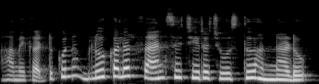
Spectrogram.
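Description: A woman's voice: sits high, expressive, fairly quick, darkish tone. A woman reading a novel aloud as an audiobook narrator, voicing the characters in her own voice.

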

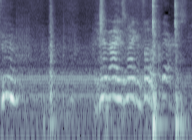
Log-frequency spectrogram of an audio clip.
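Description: A man's voice: high-pitched, fairly even intonation, a little slow. A tipsy, giggly young man bantering casually and swearing, recorded from a distance in a small kitchen. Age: young adult. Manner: foul-mouthed, exclamatory. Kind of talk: casual banter while cooking. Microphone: camera a few meters away. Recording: roomy, distant, noisy camera audio.

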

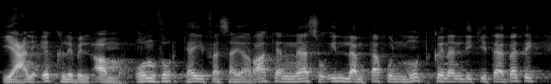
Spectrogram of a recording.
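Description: A man's voice: medium pitch, steady tone, a little fast. Man, language teacher, emphatic, asks and answers his own questions, stretches out example words, long reverb. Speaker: Arabic writing instructor. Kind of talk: lesson.

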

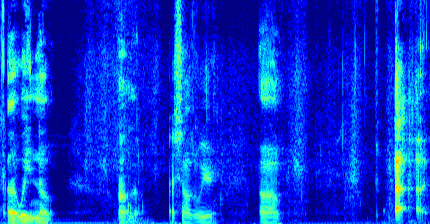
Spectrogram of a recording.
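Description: A deep, creaky, mellow voice belongs to an eighteen-year-old Texan college student who vlogs and streams. He chats and rambles casually to viewers via a phone camera held out at arm's length or propped in a small bedroom and bathroom, slangy and full of fillers as he talks to chat. Slight background noise is present.

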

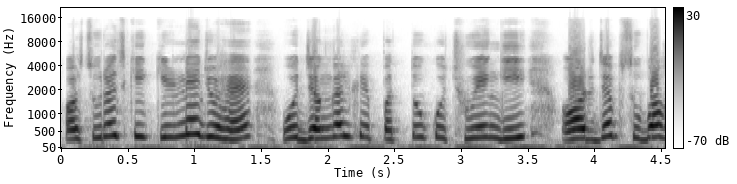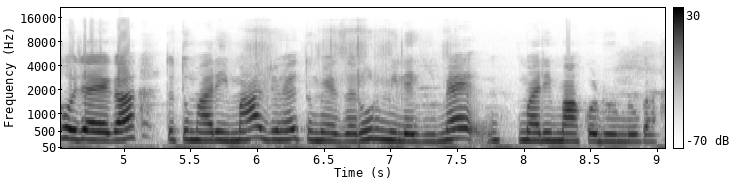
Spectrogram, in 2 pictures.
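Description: Young female teacher, high voice; slow poem reading, casual repetitive explanation. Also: fairly even intonation, darkish tone. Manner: reads poem lines slowly, then explains them in casual Hindi; repeats phrases for emphasis. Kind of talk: explaining a poem in a video lesson.

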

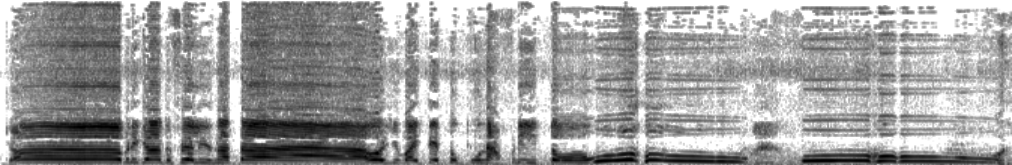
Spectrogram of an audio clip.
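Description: Excited high-voiced Brazilian man fishing. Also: takes it slowly, slight background noise. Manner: excited, calls out to the fish in a sing-song chant. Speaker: fishing vlogger. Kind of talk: casual running commentary while fishing. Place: outdoors at a pond.

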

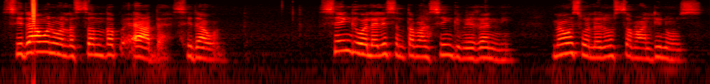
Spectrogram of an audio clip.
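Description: A woman with an Egyptian accent teaching English to young children, slowly modelling words and letter sounds. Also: a little high. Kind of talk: classroom lesson explanation.

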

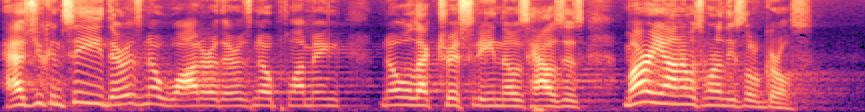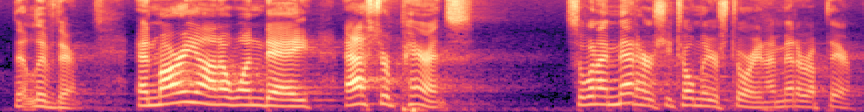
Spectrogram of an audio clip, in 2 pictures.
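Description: An expressive, brisk man with a high voice gives the keynote at a large conference, his storytelling loose and anecdotal, broken by restarts and asides. Long reverb from the hall trails his words.

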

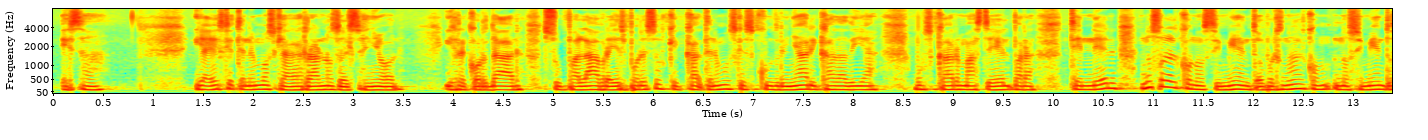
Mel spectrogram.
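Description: A man, preaching a sermon in a church, earnest and halting, often restarting his phrases. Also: medium pitch, mellow. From Dominican Republic. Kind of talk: sermon with personal testimony.

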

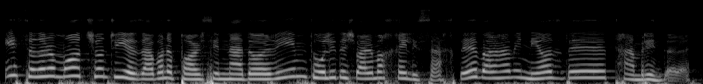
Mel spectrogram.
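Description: A woman's voice: sits high, warm tone, low-quality recording. A woman teaching English to learners in a casual classroom style, patiently repeating and drilling sounds.

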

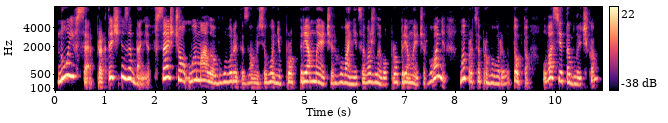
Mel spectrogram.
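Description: Woman, language teacher, high voice, creaky, patient, repeats rules, slow on examples. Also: darkish tone. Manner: slows to spell out example words. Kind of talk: explaining Finnish grammar.

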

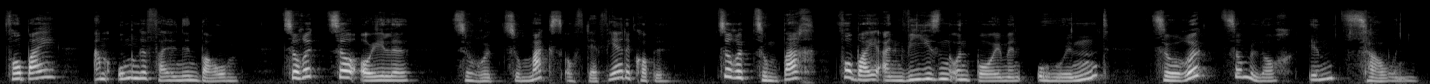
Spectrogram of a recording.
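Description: Older woman, storybook reading for children, gentle, unhurried, breathy voice. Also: medium pitch, sing-song. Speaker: storyteller grandmother. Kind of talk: reading a children's picture book aloud.

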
